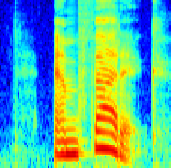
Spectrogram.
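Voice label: "emphatic", English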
